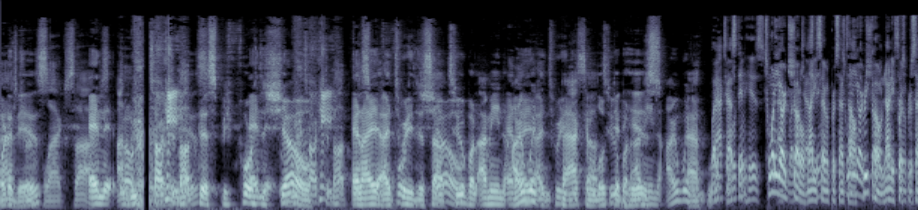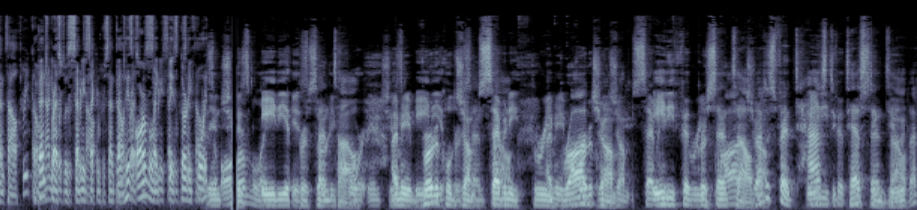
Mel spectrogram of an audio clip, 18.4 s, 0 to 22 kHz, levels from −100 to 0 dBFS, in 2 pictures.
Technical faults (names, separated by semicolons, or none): doubled audio track; gap at a join of encoded pieces; section at the wrong speed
